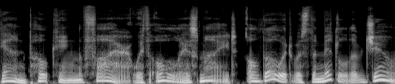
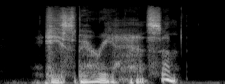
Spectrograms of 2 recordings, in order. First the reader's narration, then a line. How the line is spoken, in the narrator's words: whispered Rebecca to Amelia, rather loud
